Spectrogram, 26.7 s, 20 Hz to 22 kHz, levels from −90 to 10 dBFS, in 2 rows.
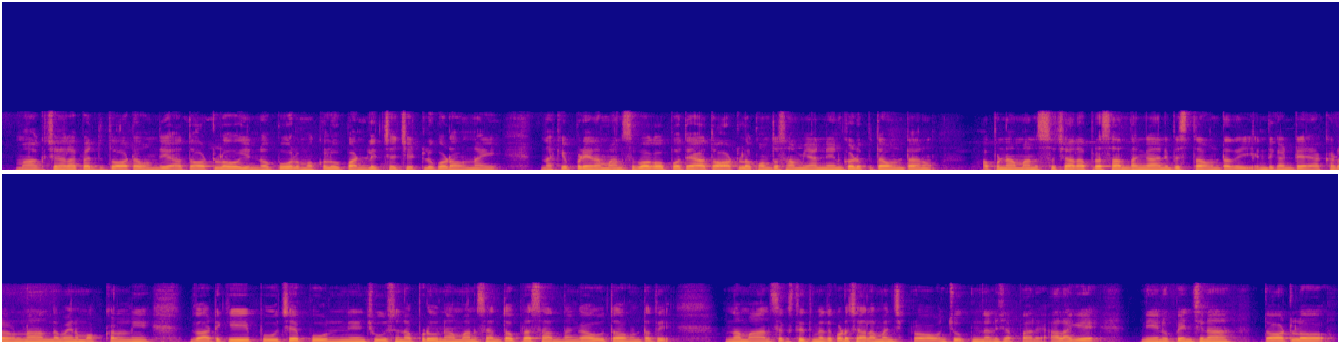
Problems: constant background noise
